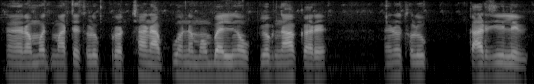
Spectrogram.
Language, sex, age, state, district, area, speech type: Gujarati, male, 18-30, Gujarat, Narmada, rural, spontaneous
